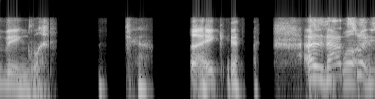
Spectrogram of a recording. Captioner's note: laugh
